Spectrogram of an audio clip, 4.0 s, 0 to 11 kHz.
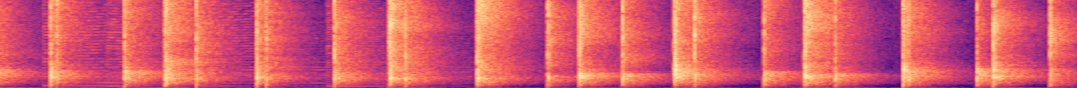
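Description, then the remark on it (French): Hands clapping to applaud the end of a 115-metre run: roughly a dozen crisp, loud claps in a slightly uneven rhythm over a few seconds, with no one talking. “Un applaudit, bravo.”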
